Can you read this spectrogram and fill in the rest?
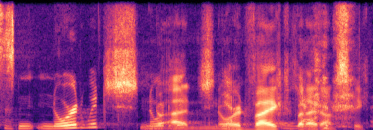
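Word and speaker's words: Noordwijk: And do you pronounce this Nordwich? Nordwijk, yeah.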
